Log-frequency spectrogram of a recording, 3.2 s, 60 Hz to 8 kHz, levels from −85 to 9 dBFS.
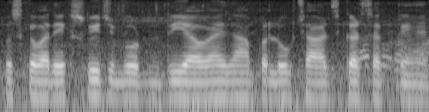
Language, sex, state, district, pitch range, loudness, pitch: Hindi, male, Chhattisgarh, Raipur, 110-115 Hz, -17 LUFS, 115 Hz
